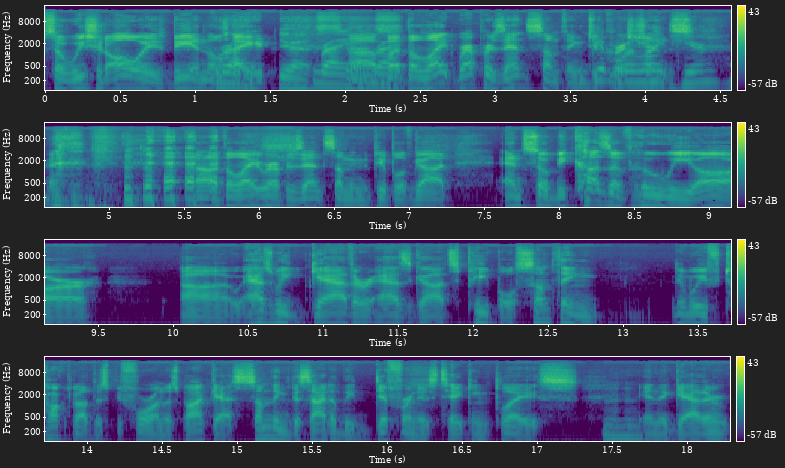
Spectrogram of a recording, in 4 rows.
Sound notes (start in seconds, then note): 4.6 chuckle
